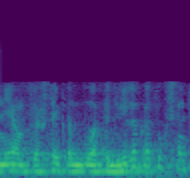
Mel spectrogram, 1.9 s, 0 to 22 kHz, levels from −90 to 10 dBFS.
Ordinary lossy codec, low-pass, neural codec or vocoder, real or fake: AAC, 16 kbps; 7.2 kHz; none; real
